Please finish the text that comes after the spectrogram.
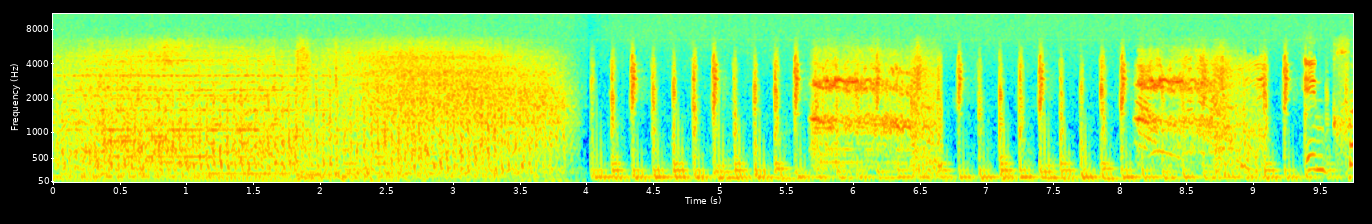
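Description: A helicopter roars loudly and continuously, its rotor settling into a rapid, pulsing chop partway through, with heavy engine noise throughout.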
